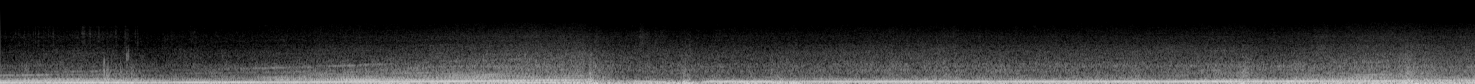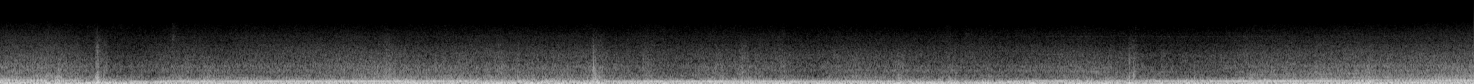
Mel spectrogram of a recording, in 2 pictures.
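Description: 1966 Jaguar E-Type Series I's straight-six engine pulling through the gears on the move. The revs climb for the first few seconds and drop with a gear change about six seconds in, then run steady, climb and drop again with another change near the middle, and rise again near the end, over steady wind and road noise.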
